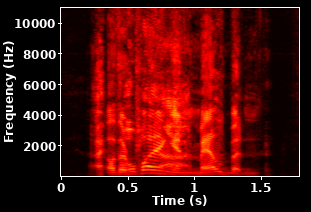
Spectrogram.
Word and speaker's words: Melbourne: Oh, they're playing in Melbourne. James Pledger just texted. It's not Sydney or Perth. It's the other one. It's Melbourne. Melbourne.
